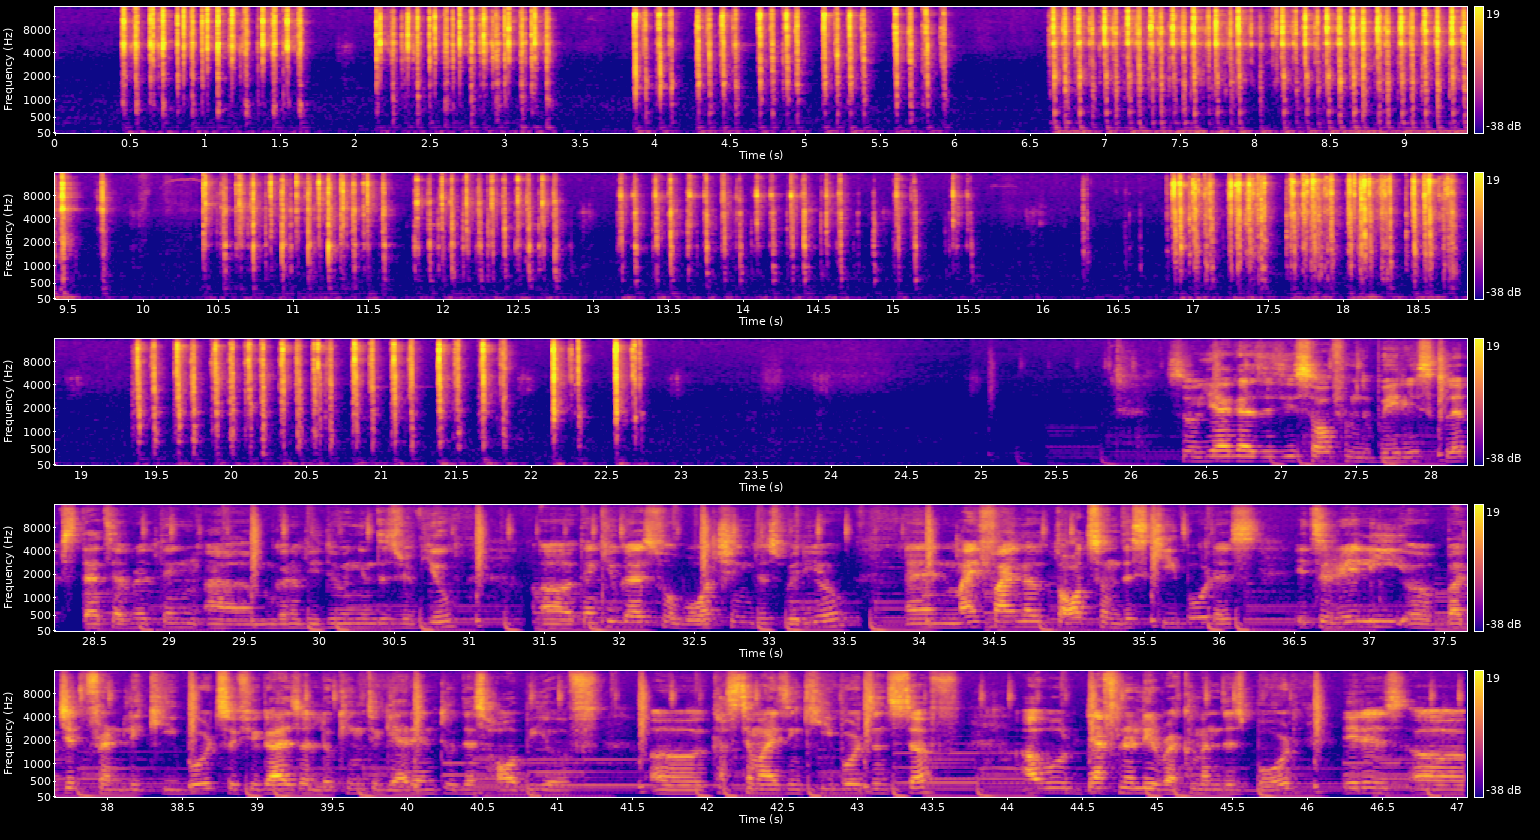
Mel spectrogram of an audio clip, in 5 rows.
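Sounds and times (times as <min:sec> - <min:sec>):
mechanical keyboard typing: 0:00.4 - 0:06.0, 0:06.6 - 0:09.8, 0:10.4 - 0:15.6, 0:16.3 - 0:22.9.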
